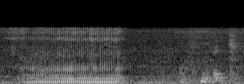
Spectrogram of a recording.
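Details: A female dog snoring indoors, one long low rumbling snore about a second long that fades out, followed by quieter breathing and a few soft stirring sounds.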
